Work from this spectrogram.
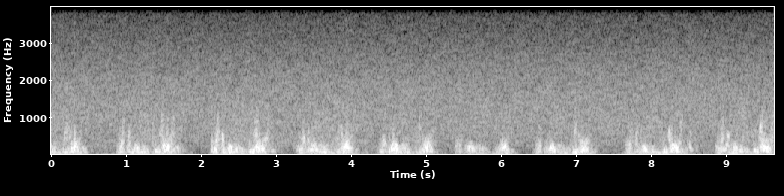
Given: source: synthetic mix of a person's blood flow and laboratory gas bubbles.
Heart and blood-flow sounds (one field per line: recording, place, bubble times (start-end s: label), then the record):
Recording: Doppler ultrasound of blood flow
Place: precordium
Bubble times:
8.47-8.63 s: bubbles
From the record:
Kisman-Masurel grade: 111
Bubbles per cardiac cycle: 1 to 2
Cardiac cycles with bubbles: 1 to 10%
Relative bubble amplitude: barely perceptible (0.100 to 0.250)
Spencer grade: 1 (occasional bubble signal discernible with the cardiac motion signal, with majority of cardiac periods free of bubbles)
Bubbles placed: anywhere in the cardiac cycle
